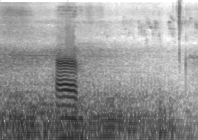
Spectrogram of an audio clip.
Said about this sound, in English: There's a tractor, muck spreading today.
